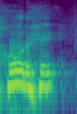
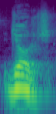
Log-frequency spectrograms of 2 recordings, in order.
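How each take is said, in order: First: The name is said with a Spanish J. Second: The name is said with an English J.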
